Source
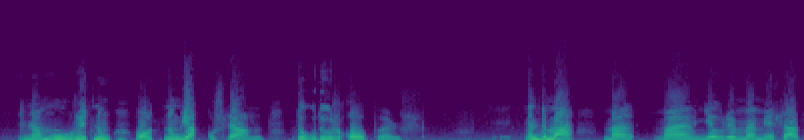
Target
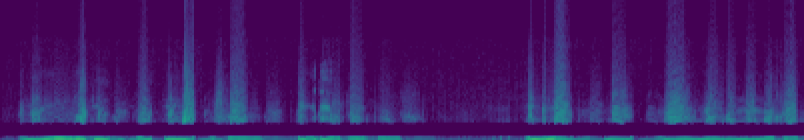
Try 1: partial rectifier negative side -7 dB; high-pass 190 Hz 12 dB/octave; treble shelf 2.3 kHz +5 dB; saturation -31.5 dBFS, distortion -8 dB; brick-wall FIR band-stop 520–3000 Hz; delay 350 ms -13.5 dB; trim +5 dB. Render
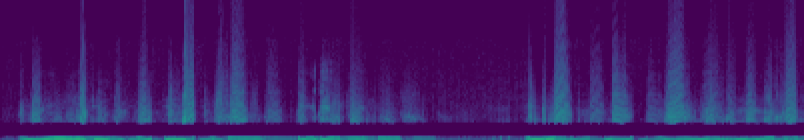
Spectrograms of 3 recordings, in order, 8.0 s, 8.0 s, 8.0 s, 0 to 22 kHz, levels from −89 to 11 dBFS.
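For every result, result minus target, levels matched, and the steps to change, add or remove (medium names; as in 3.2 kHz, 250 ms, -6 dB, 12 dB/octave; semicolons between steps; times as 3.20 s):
saturation: distortion +9 dB; echo-to-direct +7.5 dB
change: saturation -22 dBFS, distortion -17 dB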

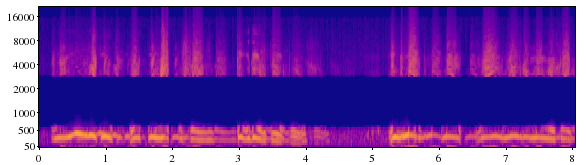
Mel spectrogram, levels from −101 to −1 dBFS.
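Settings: echo-to-direct +7.5 dB
change: delay 350 ms -21 dB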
